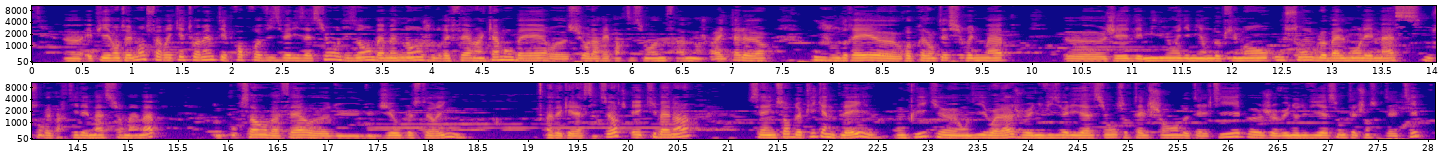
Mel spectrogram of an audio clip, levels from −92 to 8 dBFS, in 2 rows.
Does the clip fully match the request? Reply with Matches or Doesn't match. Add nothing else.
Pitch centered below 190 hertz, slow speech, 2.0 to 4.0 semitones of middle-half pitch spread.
Doesn't match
